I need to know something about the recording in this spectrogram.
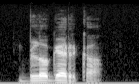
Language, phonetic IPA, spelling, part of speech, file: Polish, [blɔˈɡɛrka], blogerka, noun, Pl-blogerka.ogg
